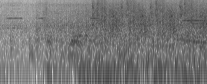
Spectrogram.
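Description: Gunfire rattles in a video game.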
